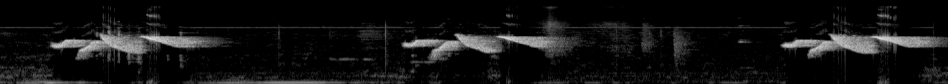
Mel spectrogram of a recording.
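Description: Green-winged saltator singing its 'currucutil' song: a rich whistled phrase of slurred, falling notes, given three times about every four seconds, over a faint steady high tone.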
